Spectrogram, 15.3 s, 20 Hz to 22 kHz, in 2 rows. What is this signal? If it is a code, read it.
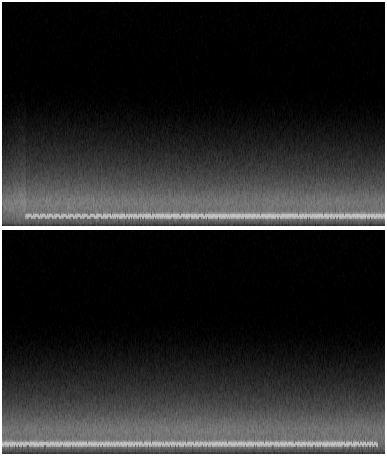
NAVTEX (SITOR-B), 100 baud, 170 Hz shift, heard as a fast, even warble, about 1070 Hz centre. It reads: ZCZC IB86 FIRING EXERCISE 15 0700 UTC WITHIN 18 NM OF 29-57N 041-50W. NNNN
